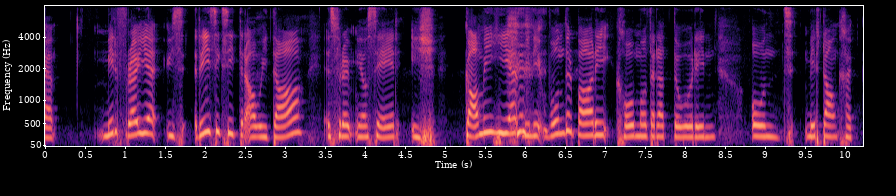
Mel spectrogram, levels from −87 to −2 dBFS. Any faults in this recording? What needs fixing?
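Nothing stood out on listening, so there is nothing here that needs fixing.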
